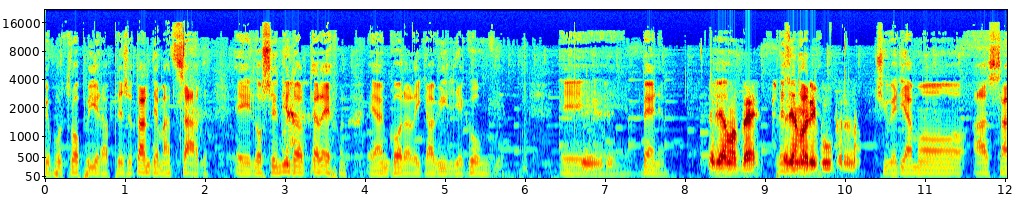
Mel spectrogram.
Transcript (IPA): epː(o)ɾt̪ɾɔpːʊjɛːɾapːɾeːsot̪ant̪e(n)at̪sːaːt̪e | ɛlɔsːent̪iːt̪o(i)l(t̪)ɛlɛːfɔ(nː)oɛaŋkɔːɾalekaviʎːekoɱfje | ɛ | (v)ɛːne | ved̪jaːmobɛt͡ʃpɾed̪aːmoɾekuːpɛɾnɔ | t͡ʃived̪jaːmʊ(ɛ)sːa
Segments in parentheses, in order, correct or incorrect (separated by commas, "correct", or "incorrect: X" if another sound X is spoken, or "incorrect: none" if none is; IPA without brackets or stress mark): incorrect: u, incorrect: m, incorrect: a, correct, incorrect: n, incorrect: b, incorrect: a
